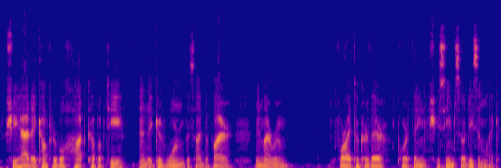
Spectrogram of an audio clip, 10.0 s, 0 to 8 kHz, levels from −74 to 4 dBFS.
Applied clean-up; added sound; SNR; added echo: none; none; none; none.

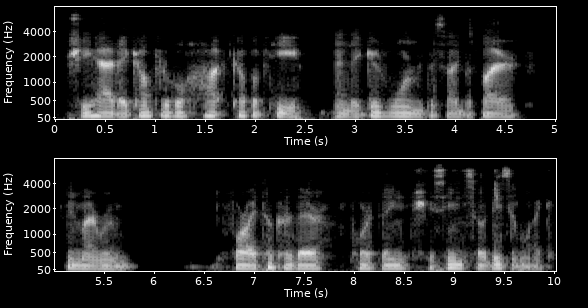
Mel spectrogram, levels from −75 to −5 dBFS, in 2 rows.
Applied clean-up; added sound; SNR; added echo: neural mask model Resemble Enhance denoiser.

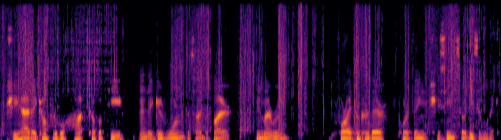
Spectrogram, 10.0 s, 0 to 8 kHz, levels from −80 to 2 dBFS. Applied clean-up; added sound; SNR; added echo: classical method spectral subtraction.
